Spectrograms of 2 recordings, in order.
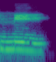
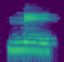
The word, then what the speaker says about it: knee: called a knee repeat knee knee so you see there is a K here this K is silent it's silent so that means you cannot hear the K we have two more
